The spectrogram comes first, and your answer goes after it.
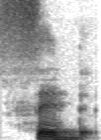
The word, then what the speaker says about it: said: இது வந்து said. ஷெட்னு சொல்லக்கூடாது. ஓகேவா?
